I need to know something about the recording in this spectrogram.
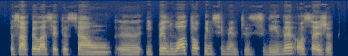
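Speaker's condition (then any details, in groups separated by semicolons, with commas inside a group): No condition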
